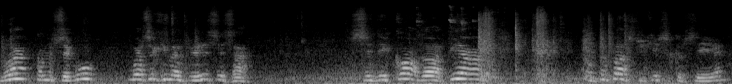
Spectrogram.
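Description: A man with a high pitch speaks at a fairly slow pace, pausing long and often. His pitch varies in an ordinary way, and there is noticeable background noise. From Hautes-Alpes, France. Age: 90s. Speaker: retired shepherd. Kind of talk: casual chat. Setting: indoors in a cabin.

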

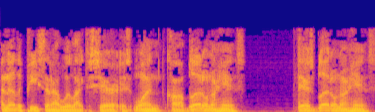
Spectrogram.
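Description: A plain, everyday voice from a man with an American accent, fairly low in pitch, at a moderate pace, with very even loudness and fairly even intonation. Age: 20s. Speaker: poet. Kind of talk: spoken word.

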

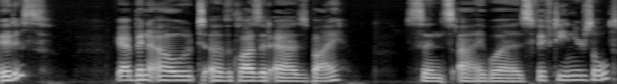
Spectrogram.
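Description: This woman has a normal speaking voice, fairly low in pitch, with very even loudness, ordinary pitch variation and a fairly slow pace. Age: 30s. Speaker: person in recovery. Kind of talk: testimony. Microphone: far from the microphone.

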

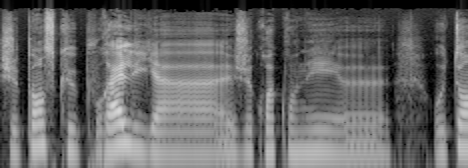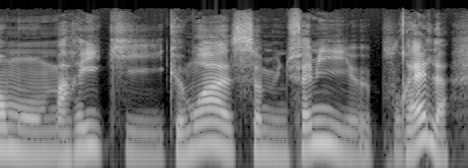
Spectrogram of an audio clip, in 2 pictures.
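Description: A woman's medium-pitched voice, with a dry, close sound with no echo, on a very clean recording with a silent background. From France, Nantes. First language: Italian (speaking French). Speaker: theatre director. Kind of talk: interview. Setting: office. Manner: hesitant, many fillers.

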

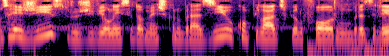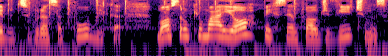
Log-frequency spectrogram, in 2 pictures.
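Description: With noticeable background noise behind her, a woman speaks at a moderate pace with lively intonation. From Minas Gerais interior, Brazil. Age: 30s. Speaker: podcast host. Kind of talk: scripted narration.

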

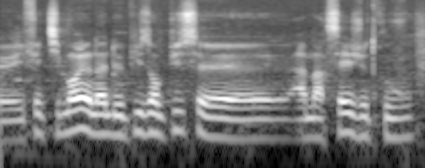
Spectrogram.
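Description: A man is speaking at a medium pitch. His intonation stays fairly even. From Africa, came to France at 9. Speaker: chef. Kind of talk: live radio panel discussion. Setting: outdoor live broadcast with audience. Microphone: held too far from the mic.

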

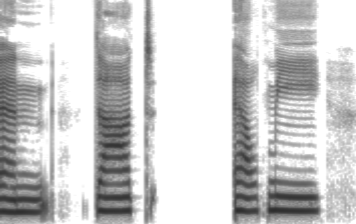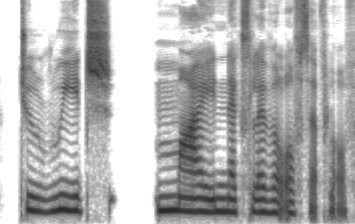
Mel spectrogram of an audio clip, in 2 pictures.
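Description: In a French accent, a woman speaks at a very slow pace and medium pitch, recorded very cleanly against a silent background with a dry, close sound and no echo. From France. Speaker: leadership coach. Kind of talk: interview conversation. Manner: energetic, laughs often.

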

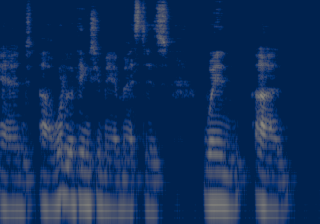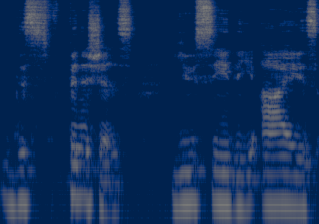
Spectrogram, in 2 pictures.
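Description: An unforced reading voice, intonation fairly even

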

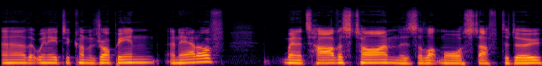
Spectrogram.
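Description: With an Australian accent, a man speaks at a moderate pace in a fairly high pitch and a monotone, flat intonation. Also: very clean recording, silent background. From Australia, Geelong, Victoria. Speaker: seaplane pilot. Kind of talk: interview.

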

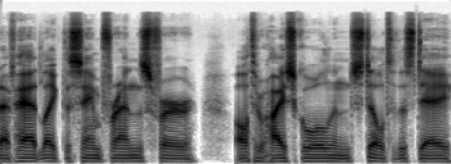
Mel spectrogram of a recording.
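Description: With a Midwestern American accent, a man talks at a moderate pace on a very clean recording with a silent background. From Michigan, Detroit area. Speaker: comedian. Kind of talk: interview.

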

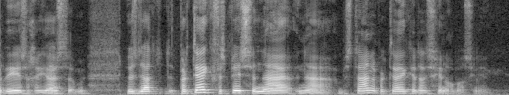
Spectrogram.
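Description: The speaker has an unremarkable speaking voice and a fairly quick pace. Pitch variation is ordinary. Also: man. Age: 60s. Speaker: retired family doctor. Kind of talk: interview. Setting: doctor's practice.

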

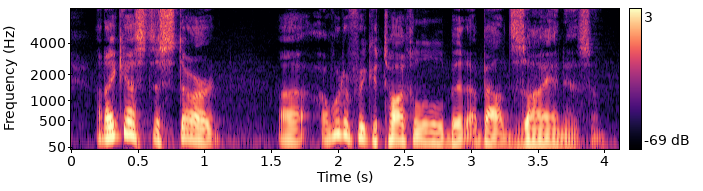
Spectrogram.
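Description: Very wide pitch swings at a fairly quick pace, with a somewhat breathy, dark, mellow tone. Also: man. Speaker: podcast host, retired professor. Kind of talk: podcast interview.

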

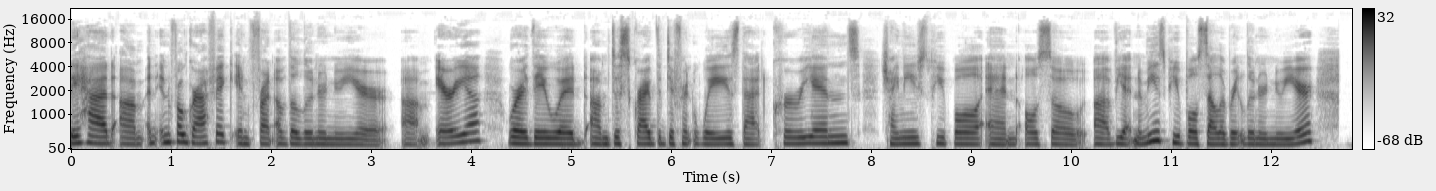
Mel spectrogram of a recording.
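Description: At a moderate pace and with hardly any pauses, a woman with an unremarkable speaking voice talks at a fairly low pitch with fairly even intonation. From US, Filipino-American. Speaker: educator and podcast co-host. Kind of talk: casual chat.

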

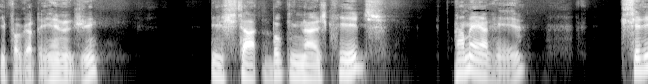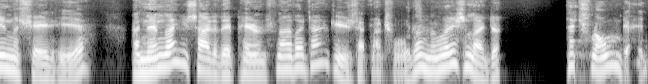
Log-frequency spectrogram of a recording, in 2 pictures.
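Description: A man with a rural Australian accent talks at a moderate pace with very wide pitch swings and long, frequent pauses, in a very clean recording with a silent background and a dry, close sound with no echo. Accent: broad rural Australian. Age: 70s. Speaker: cotton farmer. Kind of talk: casual chat. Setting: outdoors.

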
